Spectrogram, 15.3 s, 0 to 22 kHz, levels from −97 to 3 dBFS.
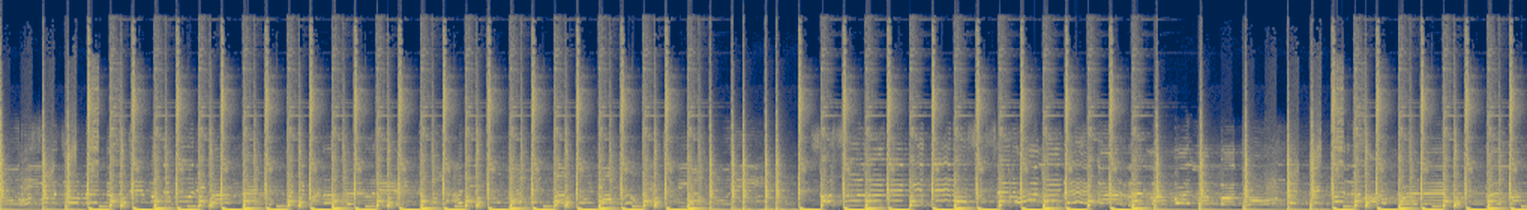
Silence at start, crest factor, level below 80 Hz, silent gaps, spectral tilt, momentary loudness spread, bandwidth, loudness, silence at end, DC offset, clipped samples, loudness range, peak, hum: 0 s; 10 dB; -14 dBFS; none; -4.5 dB/octave; 4 LU; over 20 kHz; -10 LUFS; 0 s; under 0.1%; 0.4%; 2 LU; 0 dBFS; none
